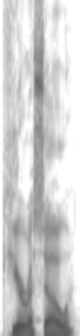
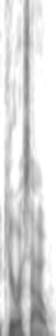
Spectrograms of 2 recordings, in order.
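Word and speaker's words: Curaçao: curably interesting next is you can say curacao curacao or just curacao or curacao and that's or you can emphasize the last syllable more so curacao curacao i always just say curacao c-u-r-a-c-a-o and there is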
